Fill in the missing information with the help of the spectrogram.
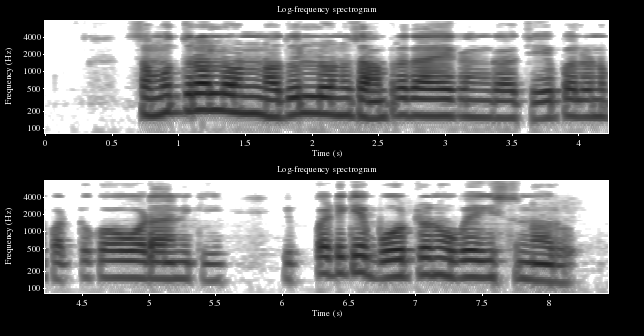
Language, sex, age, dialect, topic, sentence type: Telugu, male, 31-35, Central/Coastal, agriculture, statement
